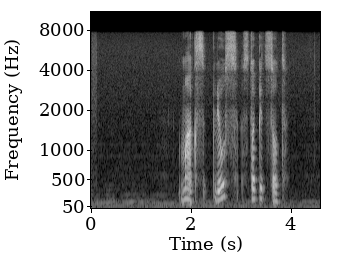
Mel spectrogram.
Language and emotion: Russian, neutral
